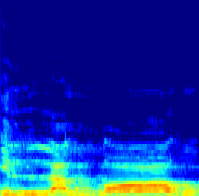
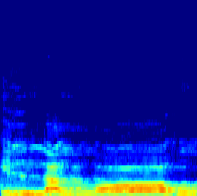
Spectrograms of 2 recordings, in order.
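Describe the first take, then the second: No difference in how they are said.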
